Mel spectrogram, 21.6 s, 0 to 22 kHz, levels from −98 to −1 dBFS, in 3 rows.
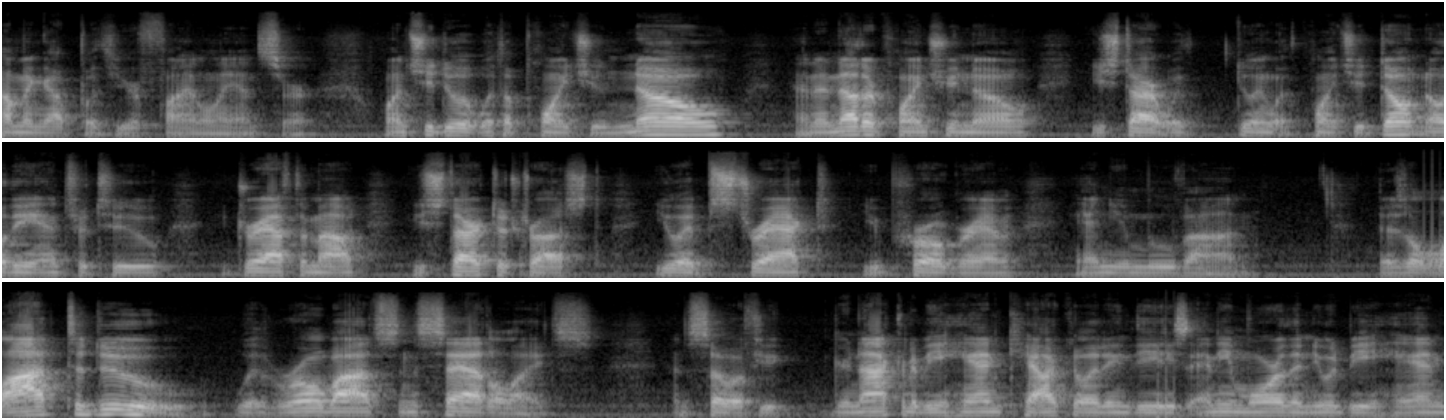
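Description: At 9.76, 14.32 and 20.2 s you get the same glitch: chunks out of order. Each time, a 40 ms slice of audio turns up one chunk late, so it swaps places with its neighbour across an 80 ms stretch. Nothing goes missing, but the sound steps forward, jumps back, then rejoins, leaving three hard joins. It comes across as a brief jumbled stutter rather than a dropout.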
